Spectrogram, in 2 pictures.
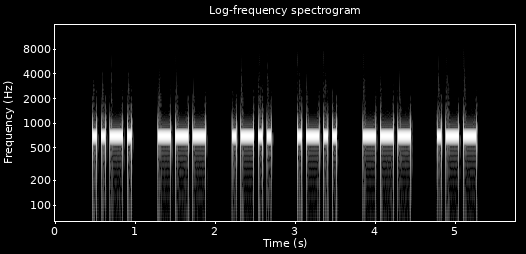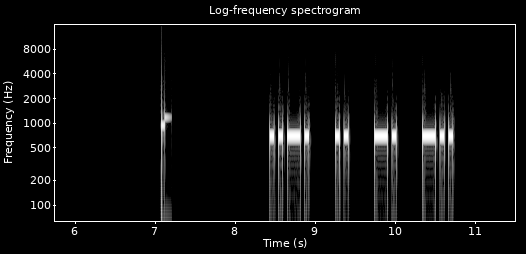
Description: Morse code, heard as a keyed tone, about 22 wpm, spaced as for 16 wpm, 700 Hz. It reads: FOLLOW FIND
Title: 2x Character Spacing - Top 200 Words - 22wpm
